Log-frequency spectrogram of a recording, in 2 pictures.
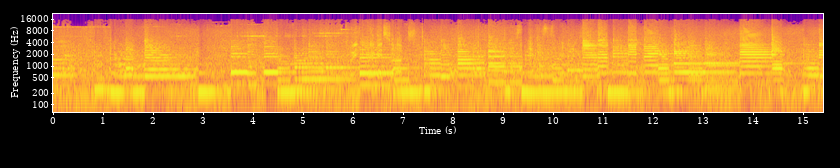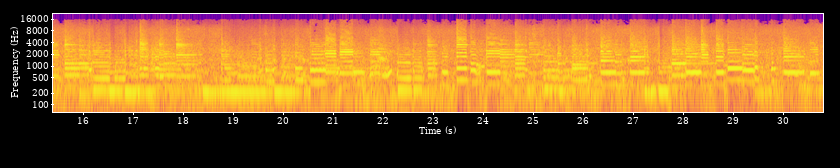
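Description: Classical nylon-string guitar played fingerstyle: a continuous run of plucked melody notes over repeated bass notes.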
